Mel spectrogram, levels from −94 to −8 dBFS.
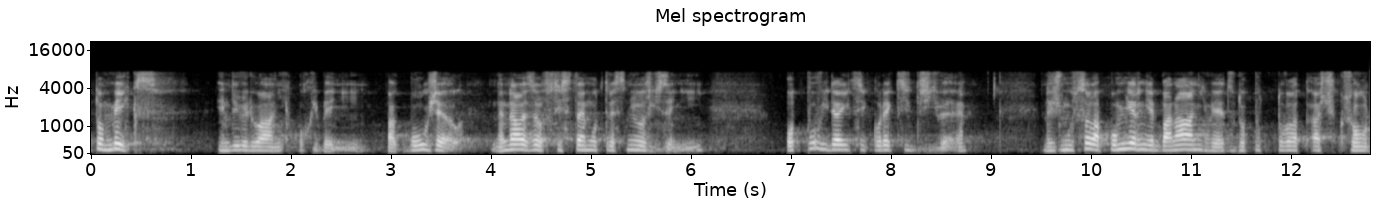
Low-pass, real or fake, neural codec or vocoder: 7.2 kHz; fake; vocoder, 22.05 kHz, 80 mel bands, HiFi-GAN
